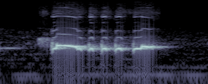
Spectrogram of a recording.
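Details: Single cooing phrase from a zebra dove, known locally as perkutut: a brief lead-in note, then a rolling, stuttering string of five mellow coos ending on a longer drawn-out note, with faint low hum behind.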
